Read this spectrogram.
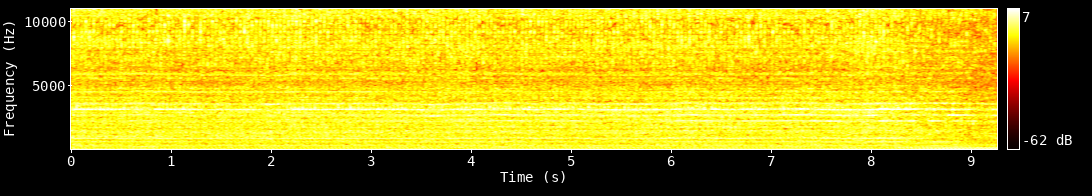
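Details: Kohler engine on a Terramite T5 mini loader, after fuel pump replacement for not staying running: steady even thrum holding speed, no surging, misses or dying; running healthy.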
